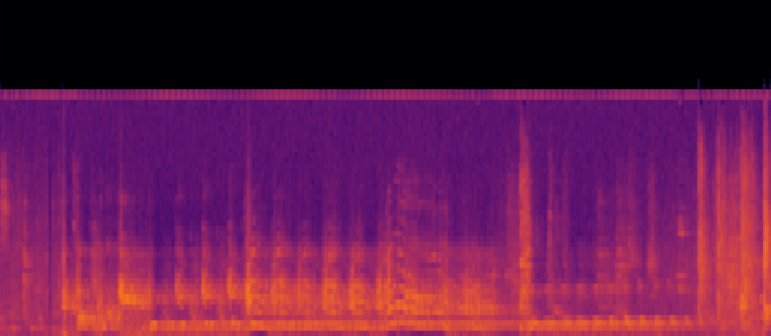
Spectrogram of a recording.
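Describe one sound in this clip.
A man sings with wavering, sliding pitch through a microphone.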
